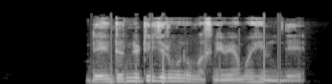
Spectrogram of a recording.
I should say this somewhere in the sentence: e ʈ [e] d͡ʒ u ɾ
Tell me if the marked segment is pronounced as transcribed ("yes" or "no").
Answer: no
